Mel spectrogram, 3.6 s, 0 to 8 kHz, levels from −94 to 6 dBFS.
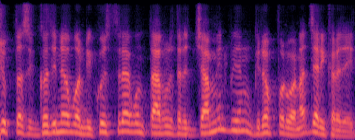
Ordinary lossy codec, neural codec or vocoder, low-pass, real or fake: Opus, 64 kbps; codec, 16 kHz, 0.7 kbps, FocalCodec; 7.2 kHz; fake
